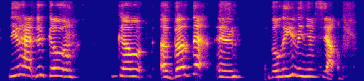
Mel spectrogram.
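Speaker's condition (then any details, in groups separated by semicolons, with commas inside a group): Cerebral palsy; from birth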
